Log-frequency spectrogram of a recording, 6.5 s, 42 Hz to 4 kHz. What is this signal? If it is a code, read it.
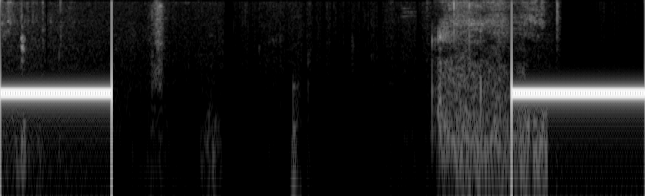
Ringback tone (North America), 440 + 480 Hz.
